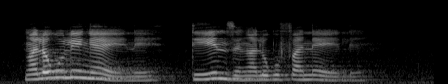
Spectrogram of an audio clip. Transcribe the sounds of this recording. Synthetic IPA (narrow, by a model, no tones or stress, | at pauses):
ŋalok̬uliŋɛnɛ | tʼijind͡zʱɛŋalok̬ufanɛːlɛ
